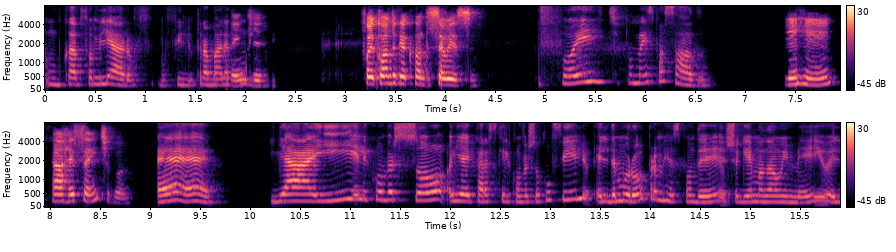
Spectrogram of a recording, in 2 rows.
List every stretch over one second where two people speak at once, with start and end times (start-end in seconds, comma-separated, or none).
none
